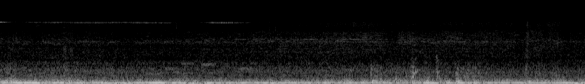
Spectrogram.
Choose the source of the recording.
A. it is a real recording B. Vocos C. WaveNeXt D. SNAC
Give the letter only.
B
